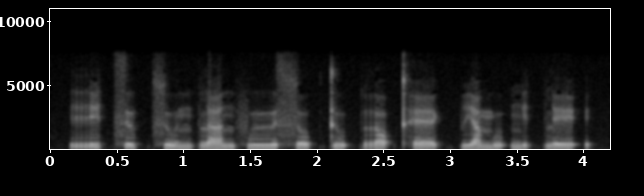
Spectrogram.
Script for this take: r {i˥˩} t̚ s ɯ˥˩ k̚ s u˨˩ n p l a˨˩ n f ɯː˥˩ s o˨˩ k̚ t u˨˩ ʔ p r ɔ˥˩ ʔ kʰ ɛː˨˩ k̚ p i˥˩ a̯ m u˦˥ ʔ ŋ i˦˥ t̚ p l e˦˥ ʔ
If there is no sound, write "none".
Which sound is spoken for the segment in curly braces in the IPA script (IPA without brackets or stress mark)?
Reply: i˥˩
